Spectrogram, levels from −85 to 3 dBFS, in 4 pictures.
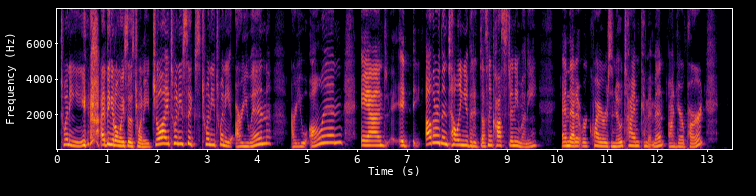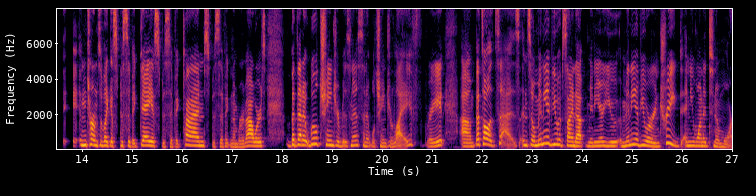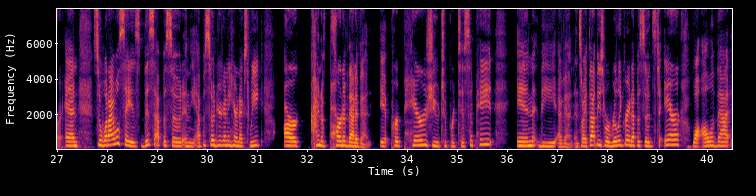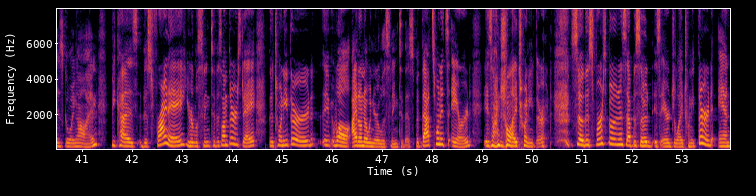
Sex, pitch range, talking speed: female, 205-270 Hz, 205 wpm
